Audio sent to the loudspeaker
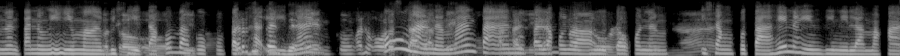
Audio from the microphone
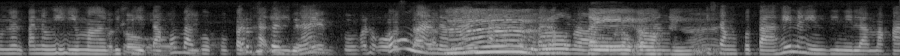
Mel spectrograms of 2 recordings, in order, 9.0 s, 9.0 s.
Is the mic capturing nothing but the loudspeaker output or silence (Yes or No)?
No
